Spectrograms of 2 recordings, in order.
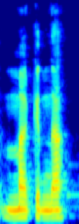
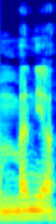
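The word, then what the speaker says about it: magnat: Or, contre toute attente, certains mots se prononcent avec le G séparé du N, comme un magna, et non pas un mania de la presse par exemple.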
